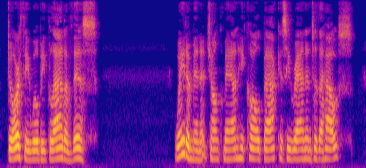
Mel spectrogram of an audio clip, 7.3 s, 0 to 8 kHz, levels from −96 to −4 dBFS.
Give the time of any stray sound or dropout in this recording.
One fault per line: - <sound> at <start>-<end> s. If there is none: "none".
none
